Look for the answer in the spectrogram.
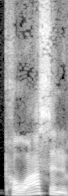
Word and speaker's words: Powassan: So Powassan virus, at least that's how I understand it's pronounced.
